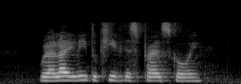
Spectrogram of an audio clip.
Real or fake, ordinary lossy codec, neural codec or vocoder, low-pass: fake; none; codec, 16 kHz, 0.5 kbps, X-Codec, WavLM features, trained on Multilingual LibriSpeech; 7.2 kHz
